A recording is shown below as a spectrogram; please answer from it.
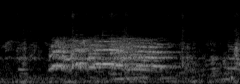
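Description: A rooster crowing once: a single long call of over a second, starting about half a second in.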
